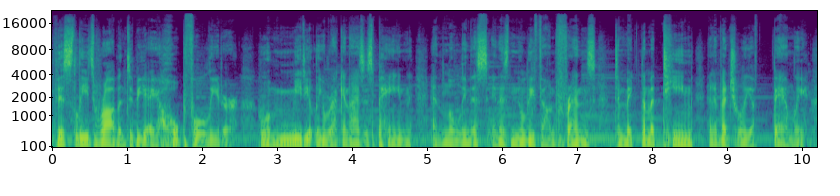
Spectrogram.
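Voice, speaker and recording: A man's voice: on the low side, fairly even intonation, normal speed, few pauses, darkish tone, soft background music. A man reading scripted narration for a fan video essay.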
